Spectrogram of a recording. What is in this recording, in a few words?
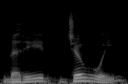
air mail, arabic words audio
